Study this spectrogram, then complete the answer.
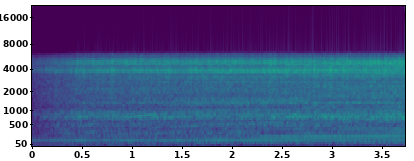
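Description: A steady mechanical whir of the chopper motor and spinning rotator of a 120-volt Mini Thunderbolt siren drones evenly, slowly rising a little in loudness and holding constant.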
